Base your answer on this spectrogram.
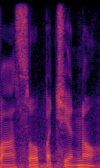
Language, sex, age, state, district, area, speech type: Urdu, male, 45-60, Telangana, Hyderabad, urban, spontaneous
